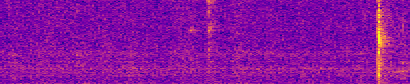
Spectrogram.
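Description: A single sharp mouse click on a save button, faint and close, over a low steady background hum with a couple of tiny ticks just before it.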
